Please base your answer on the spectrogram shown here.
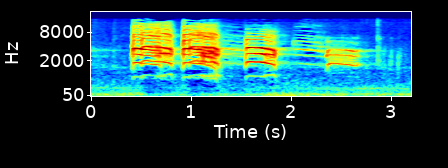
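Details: Noisy blue jays at a feeding frenzy in Maine, United States, in December 2023: three loud, rasping jeers in quick succession, followed by two softer, fading nasal calls.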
